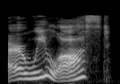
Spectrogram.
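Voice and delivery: a touch of fear. Acted. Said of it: "fear in his voice".

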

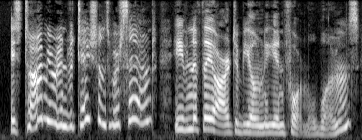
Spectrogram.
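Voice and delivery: lightly voiced fussy matron, high start; Mrs. Rachel Lynde, insistent. A narrator's reading. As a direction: nag a little, starting high and loud.

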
